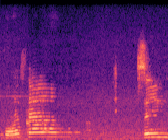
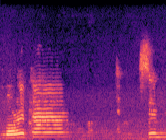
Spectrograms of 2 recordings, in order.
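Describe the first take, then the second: No difference in how they are said.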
